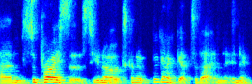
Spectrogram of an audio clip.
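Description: A somewhat breathy female voice of medium pitch with a dark, mellow tone. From Sweden. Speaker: podcast co-host and alcohol-free coach. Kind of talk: recorded live webinar with slides. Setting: live online event. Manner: quiet.

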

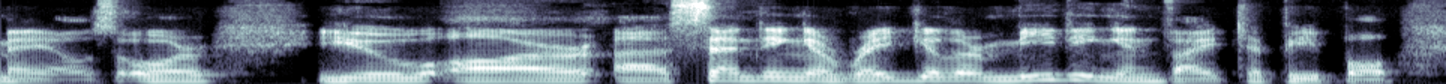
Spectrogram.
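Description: Against a quiet background, a man with an ordinary speaking voice and a fairly high pitch talks at a fairly slow pace with ordinary pitch variation. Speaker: tech commentator. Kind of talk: tech segment chat.

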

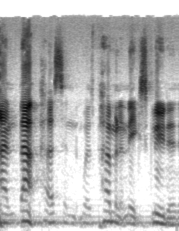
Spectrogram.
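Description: A man speaks at a moderate pace. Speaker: lawyer, audience member at a live podcast recording. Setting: live audience event.

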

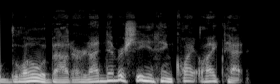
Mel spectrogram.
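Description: Somewhat breathy and dark, mellow in tone, a man's voice moves with lively intonation in a dry, close sound with no echo. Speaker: psychologist and relationship author. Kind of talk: casual chat. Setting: at home.

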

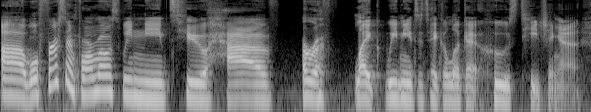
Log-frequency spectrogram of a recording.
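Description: In an ordinary speaking voice, a woman talks at a moderate pace with a fairly low pitch and fairly even intonation, on a very clean recording with a silent background. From New Jersey. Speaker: sex educator and writer. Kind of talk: interview.

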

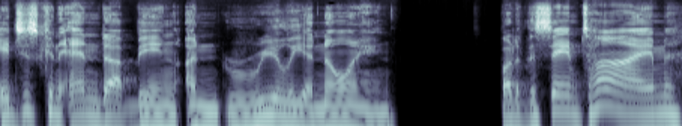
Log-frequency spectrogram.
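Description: The speaker uses lively intonation at a fairly slow pace, in a very clean recording with a silent background and a dry, close sound with no echo. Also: man. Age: 40s. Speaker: sports and music radio host, podcaster. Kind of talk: interview conversation.

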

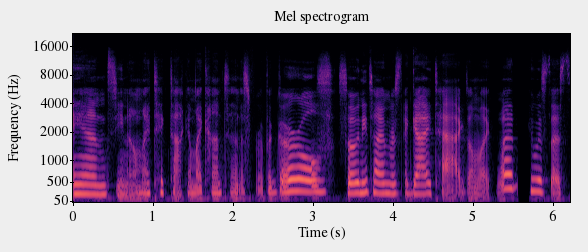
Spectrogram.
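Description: A woman talks at a moderate pace with hardly any pauses. The sound is dry and close, with no echo. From Indiana, US Midwest. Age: 20s. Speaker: wellness podcast host. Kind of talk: casual chat.

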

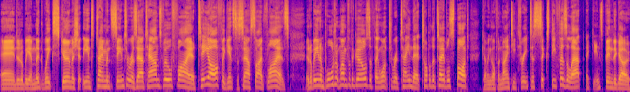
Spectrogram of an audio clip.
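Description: In an Australian accent, a man talks very fast at a high pitch with lively intonation, the sound dry and close with no echo. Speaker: radio news reader. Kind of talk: formal regional radio newsreading, brisk bulletin delivery. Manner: crisp, even, businesslike; brisk and clear with a newsy cadence.

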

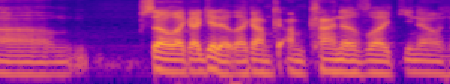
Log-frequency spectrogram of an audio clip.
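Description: A man at a fairly quick pace. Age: 20s. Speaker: reality TV contestant. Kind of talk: interview. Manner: hesitant with many fillers.

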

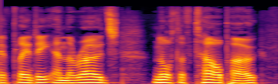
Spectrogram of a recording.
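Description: A man with a New Zealand accent, medium pitch, fairly even intonation and a moderate pace. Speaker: rural radio host. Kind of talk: casual chat. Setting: radio studio link. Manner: halting.

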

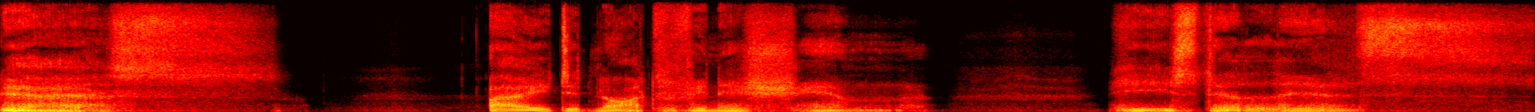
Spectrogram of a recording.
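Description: In a put-on character voice, a man growls in a very deep, low, raspy pitch, moving at a very slow pace with long, frequent pauses. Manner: snarling.

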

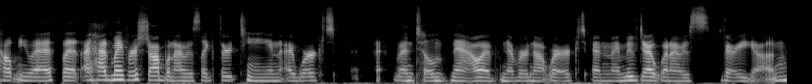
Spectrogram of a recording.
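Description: Speaking at a fairly quick pace, a woman uses a normal speaking voice with a fairly low pitch. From Canada. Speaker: podcast producer. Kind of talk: casual chat.

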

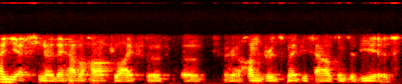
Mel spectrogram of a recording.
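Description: The speaker is a man with a British accent. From Britain. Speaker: energy policy expert. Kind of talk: radio interview. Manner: hesitant, fills with 'um'.

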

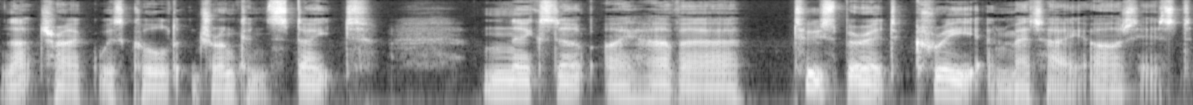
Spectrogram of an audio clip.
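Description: A man speaks at a very slow pace with a very deep, low pitch and ordinary pitch variation. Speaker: radio music show host. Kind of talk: radio DJ links between songs. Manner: brief, minimal speech.

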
